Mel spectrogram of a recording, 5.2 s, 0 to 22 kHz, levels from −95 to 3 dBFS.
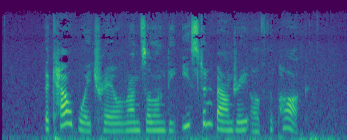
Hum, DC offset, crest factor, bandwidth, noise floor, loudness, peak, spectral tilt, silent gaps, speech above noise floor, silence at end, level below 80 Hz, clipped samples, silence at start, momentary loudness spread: none; under 0.1%; 22 dB; 16.5 kHz; -54 dBFS; -22 LUFS; -2 dBFS; -1.5 dB/octave; none; 31 dB; 0.2 s; -48 dBFS; under 0.1%; 0.65 s; 16 LU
